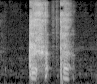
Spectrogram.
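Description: Two harsh, voiced cough bursts with a hoarse, barking quality, fitting a barking cough.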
